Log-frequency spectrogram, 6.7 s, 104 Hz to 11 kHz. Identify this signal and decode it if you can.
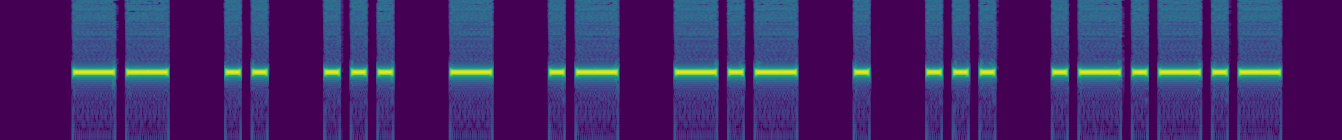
Morse code, heard as a keyed tone, about 18 wpm, spaced as for 15 wpm, 1000 Hz. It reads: MISTAKES.
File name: qotdfiles / 15wpm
